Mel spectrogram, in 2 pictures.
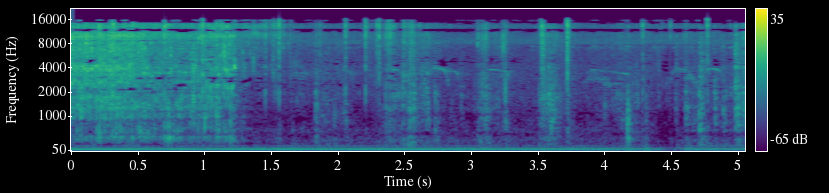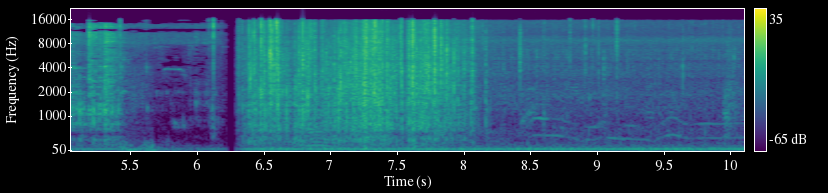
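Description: Water pouring from a plastic container into a stainless steel pot of broth, a rushing splash that stops about a second in, followed by quieter small clicks and splashes. Another loud burst of rushing noise comes about six seconds in and lasts a second or two, over a steady low hum.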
